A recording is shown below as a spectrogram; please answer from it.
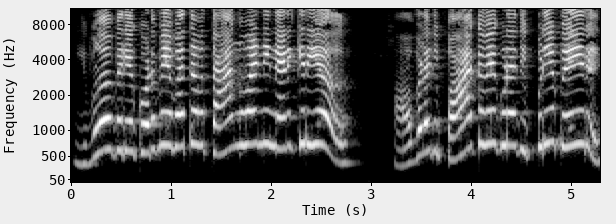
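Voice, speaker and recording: A woman's voice: very high voice, very animated, fairly quick, full character voice. A woman playing a furious middle-aged village mother, scolding with a Kanyakumari accent. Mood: enraged. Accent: Kanyakumari Tamil. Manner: shouting, accusing, scornful. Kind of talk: village web series acting.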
